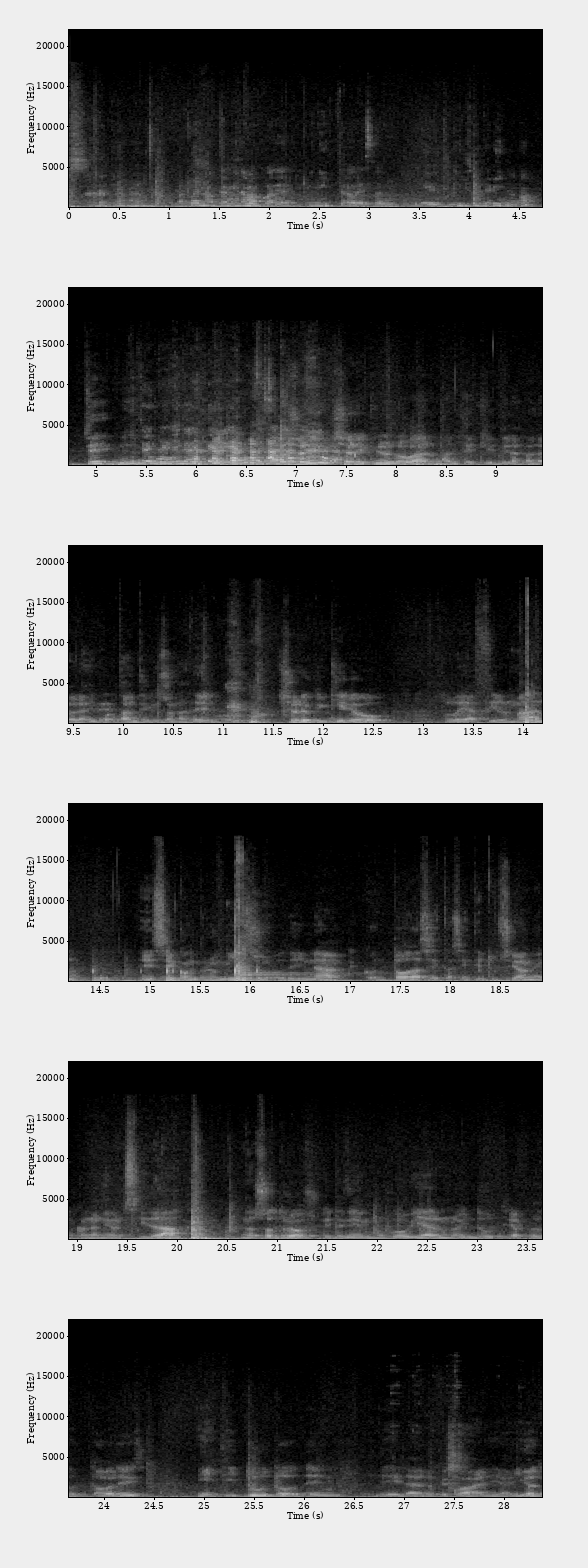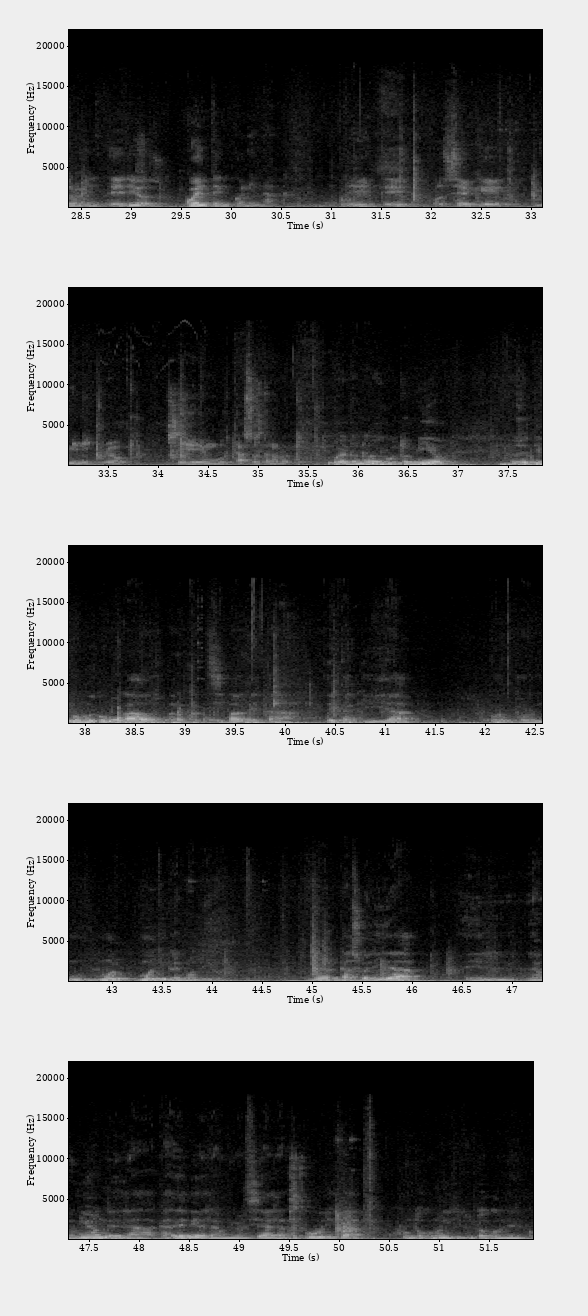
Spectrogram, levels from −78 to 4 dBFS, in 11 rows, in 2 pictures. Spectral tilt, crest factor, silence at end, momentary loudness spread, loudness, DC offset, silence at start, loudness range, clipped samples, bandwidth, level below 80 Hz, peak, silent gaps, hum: -6 dB/octave; 26 dB; 0 s; 14 LU; -27 LUFS; under 0.1%; 0 s; 8 LU; under 0.1%; 18 kHz; -38 dBFS; 0 dBFS; none; none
